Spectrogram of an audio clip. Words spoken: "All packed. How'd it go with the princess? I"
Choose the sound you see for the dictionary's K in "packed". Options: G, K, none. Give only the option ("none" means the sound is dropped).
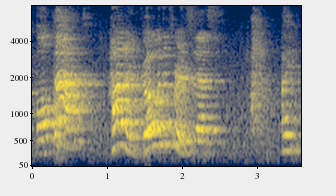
none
